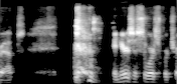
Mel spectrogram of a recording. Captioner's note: coughing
